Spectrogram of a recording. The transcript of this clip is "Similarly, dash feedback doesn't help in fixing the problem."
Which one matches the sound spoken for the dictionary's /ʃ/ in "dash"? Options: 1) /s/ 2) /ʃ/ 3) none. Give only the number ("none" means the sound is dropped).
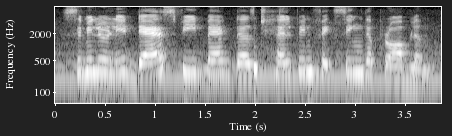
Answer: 1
